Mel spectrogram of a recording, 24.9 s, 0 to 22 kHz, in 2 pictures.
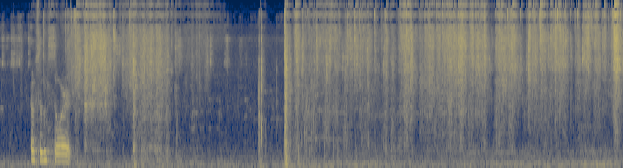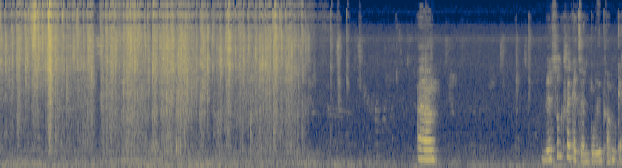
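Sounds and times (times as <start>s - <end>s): plastic packaging crinkling: 0.6s - 4.4s, 5.6s - 19.2s.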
